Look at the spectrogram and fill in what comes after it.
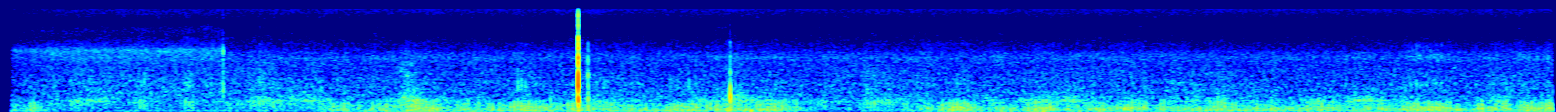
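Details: Pet cat named Kairi purring while being petted indoors; soft, low rumbling pulses run steadily throughout, broken by a sharp loud pop near six seconds and a smaller one later.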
